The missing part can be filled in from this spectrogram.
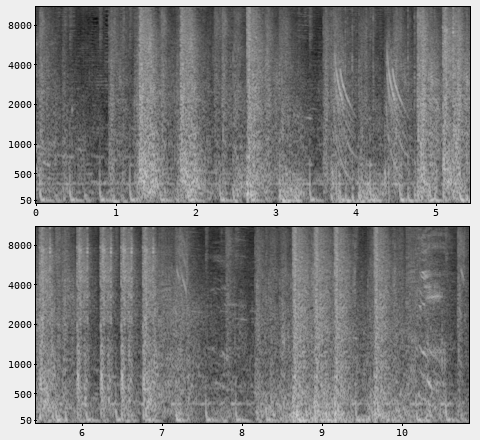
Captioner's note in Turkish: si̇lah sesleri̇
